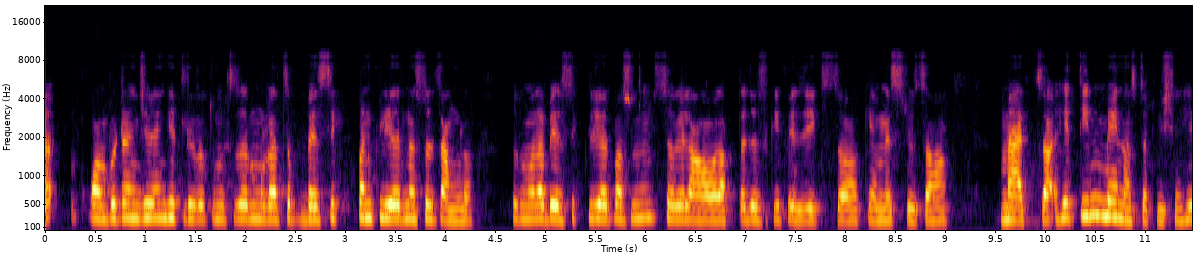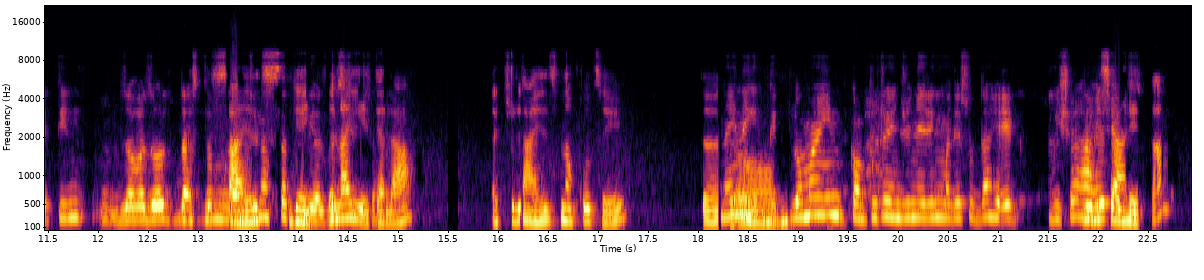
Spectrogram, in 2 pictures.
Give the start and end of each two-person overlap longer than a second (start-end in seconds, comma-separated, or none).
12.8-14.8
